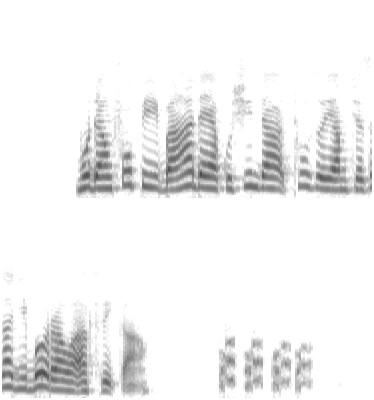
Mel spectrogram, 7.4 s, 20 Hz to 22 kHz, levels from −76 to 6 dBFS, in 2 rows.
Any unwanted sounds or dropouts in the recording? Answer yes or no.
yes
